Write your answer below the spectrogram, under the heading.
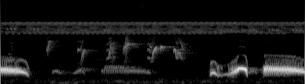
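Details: Spotted dove used as a decoy to call other birds: a falling coo, then a pause filled with soft high chirps from other birds, followed by a rising double note and a long level coo, under a constant hiss.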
